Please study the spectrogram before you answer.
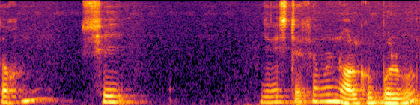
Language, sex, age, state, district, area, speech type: Bengali, male, 30-45, West Bengal, North 24 Parganas, rural, spontaneous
